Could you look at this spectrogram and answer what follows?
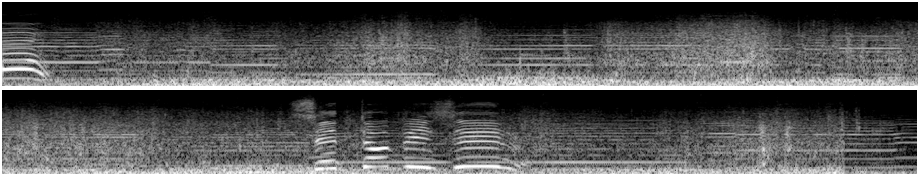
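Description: Strong wind blows across a sailboat under sail, a loud steady rush of microphone buffeting beneath a shouting voice speaking French, with a brief creaking or squealing tone partway through.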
